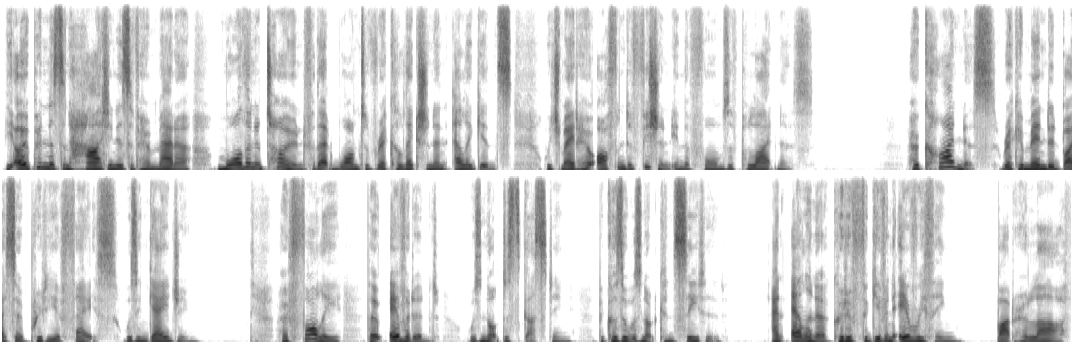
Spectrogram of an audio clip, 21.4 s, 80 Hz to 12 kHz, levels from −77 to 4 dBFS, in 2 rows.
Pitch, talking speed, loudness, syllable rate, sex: 205 Hz, 165 wpm, -20 LUFS, 5.9 syllables/s, female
